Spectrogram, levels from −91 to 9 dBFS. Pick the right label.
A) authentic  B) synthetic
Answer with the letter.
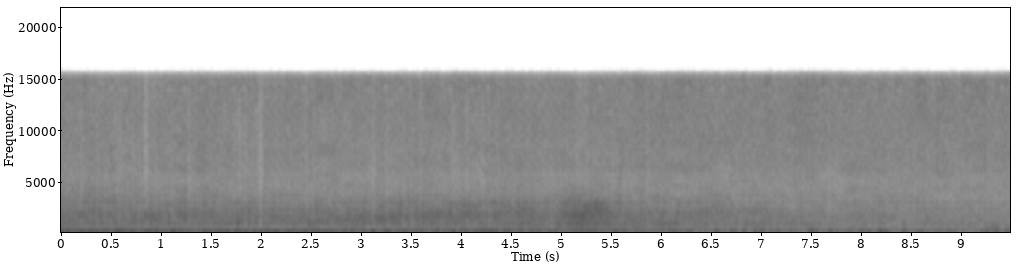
B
